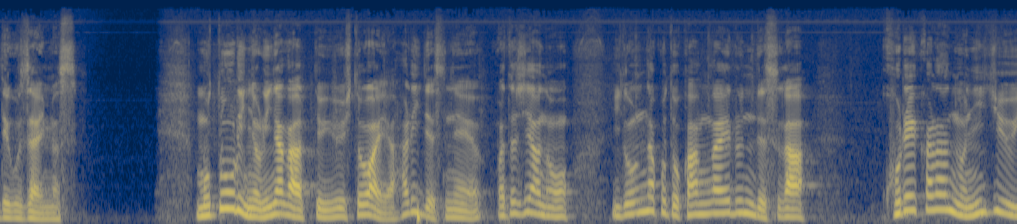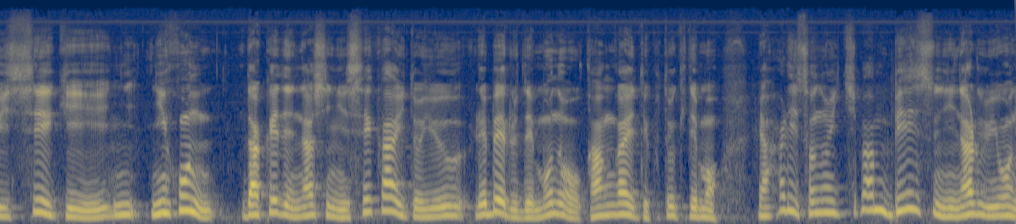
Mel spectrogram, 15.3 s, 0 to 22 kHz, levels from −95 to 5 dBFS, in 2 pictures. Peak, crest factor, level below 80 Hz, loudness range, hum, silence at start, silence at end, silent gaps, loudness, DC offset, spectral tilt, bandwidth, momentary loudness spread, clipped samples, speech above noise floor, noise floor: 0 dBFS; 18 dB; -58 dBFS; 2 LU; none; 0 s; 0 s; none; -19 LUFS; under 0.1%; -6 dB/octave; 17 kHz; 8 LU; under 0.1%; 42 dB; -60 dBFS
